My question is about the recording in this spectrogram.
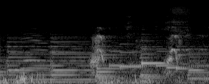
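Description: Background music playing a steady melody, over which a dog gives short high rising yelps, about a second in and again near the end.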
